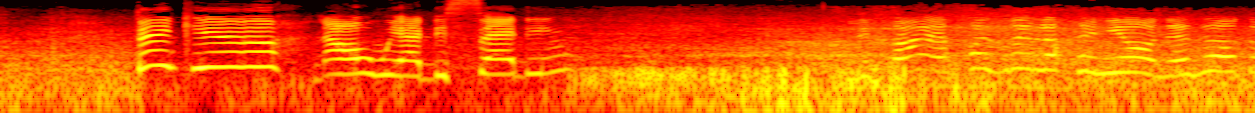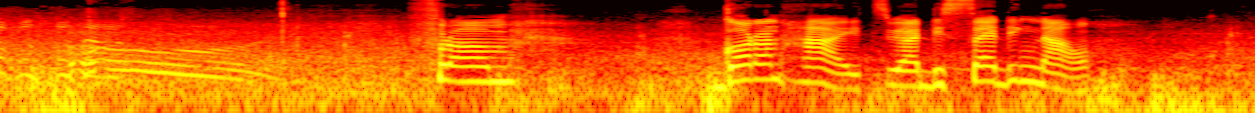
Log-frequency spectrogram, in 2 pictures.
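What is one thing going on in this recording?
A young child calls out loudly nearby.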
